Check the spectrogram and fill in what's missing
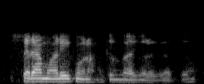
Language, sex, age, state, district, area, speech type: Urdu, male, 18-30, Bihar, Purnia, rural, conversation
